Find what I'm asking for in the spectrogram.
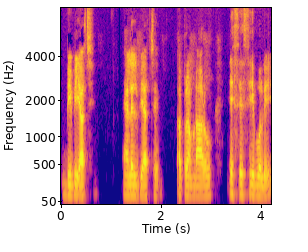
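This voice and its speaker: A man's voice: lowish voice, monotone, moderate pace, a little mellow. A man teaching a grammar lesson, asking questions and answering them himself.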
